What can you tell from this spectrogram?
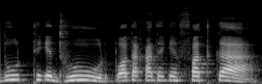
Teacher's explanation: অল্পপ্রাণ ধ্বনিকে মহাপ্রাণ উচ্চারণের প্রবণতা বিপুল পরিমাণে দেখা যায়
